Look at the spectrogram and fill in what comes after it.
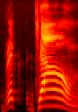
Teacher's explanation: So you have to stress on the down.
